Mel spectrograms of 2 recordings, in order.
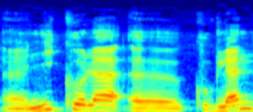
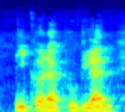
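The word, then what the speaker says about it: Nicola Coughlan: une actrice très connue pour la prononciation c'est Nicolas kuglan voilà c'est ça Nicolas kuglan qui est une une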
